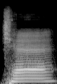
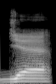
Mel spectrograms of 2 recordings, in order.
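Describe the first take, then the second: First: The consonant is voiceless, like 'ch'. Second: The consonant is voiced and solid, like 'j'. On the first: The speaker calls it wrong. "Ca, ca, enggak ya" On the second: The speaker calls it right. "bunyinya solid"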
